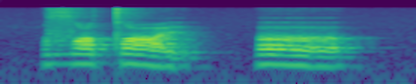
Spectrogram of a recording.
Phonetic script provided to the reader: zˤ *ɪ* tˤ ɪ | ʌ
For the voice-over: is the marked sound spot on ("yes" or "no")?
yes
